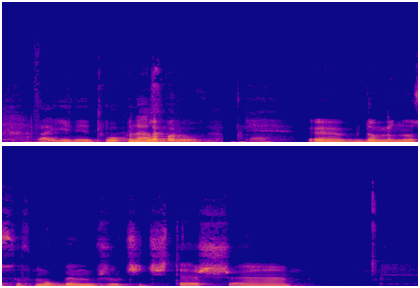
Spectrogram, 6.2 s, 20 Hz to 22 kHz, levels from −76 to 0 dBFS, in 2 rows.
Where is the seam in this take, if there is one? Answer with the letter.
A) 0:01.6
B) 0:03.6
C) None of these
A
